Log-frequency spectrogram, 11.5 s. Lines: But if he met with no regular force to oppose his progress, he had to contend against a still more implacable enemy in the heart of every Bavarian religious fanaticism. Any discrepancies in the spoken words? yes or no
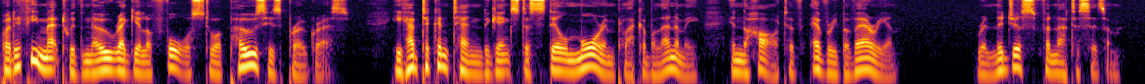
no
